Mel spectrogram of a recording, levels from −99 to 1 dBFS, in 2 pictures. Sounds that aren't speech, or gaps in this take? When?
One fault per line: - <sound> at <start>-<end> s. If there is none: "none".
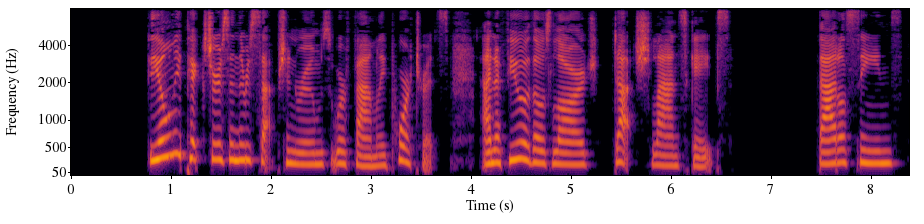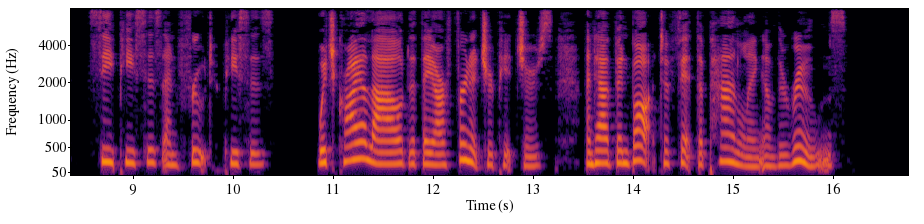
none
